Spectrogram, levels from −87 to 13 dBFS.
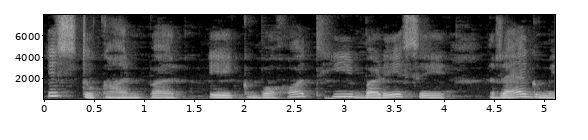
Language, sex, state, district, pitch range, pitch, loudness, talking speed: Hindi, female, Madhya Pradesh, Katni, 175-240 Hz, 195 Hz, -16 LUFS, 130 wpm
